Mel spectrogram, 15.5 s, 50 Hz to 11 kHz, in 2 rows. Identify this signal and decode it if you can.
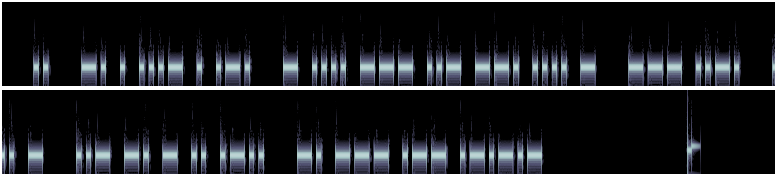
Morse code, heard as a keyed tone, about 25 wpm, 700 Hz. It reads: I NEVER THOUGHT OF IT UNTIL NOW.
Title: Sentences from Top 1000 Words - Review Part 1 - 25wpm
